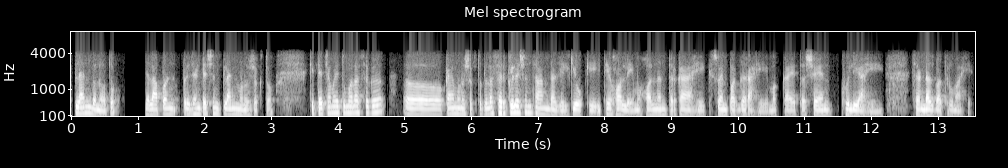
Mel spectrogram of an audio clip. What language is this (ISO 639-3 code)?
mar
